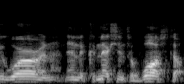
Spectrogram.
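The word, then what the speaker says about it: Ouachita: and the connection to Washita, Oshita, or pronounced Oshita, but most say Washita, but finding, yeah, and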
